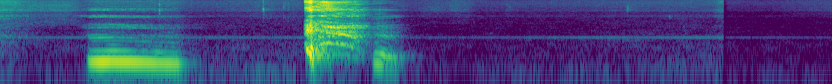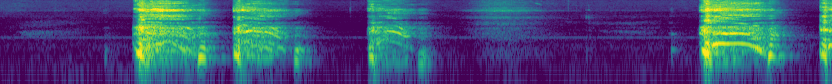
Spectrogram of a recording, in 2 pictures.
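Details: Girl coughing after inhaling too much smoke: a brief voiced sound, then a cough, a pause, and a run of four harsh coughs; a coughing bout.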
